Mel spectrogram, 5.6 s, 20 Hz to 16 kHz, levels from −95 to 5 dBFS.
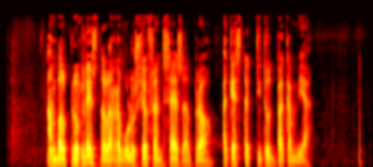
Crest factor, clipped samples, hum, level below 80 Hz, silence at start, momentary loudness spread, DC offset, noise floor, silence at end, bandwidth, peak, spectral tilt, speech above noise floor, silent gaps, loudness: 22 dB; under 0.1%; none; -58 dBFS; 0.7 s; 9 LU; under 0.1%; -71 dBFS; 0.95 s; 11.5 kHz; 0 dBFS; -4 dB/octave; 50 dB; none; -21 LUFS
